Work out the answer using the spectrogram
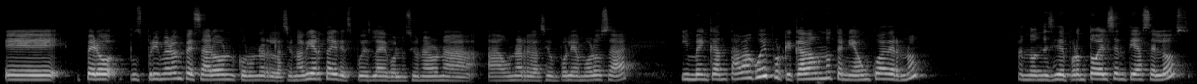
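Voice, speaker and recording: A woman with a Mexican Spanish accent hosts a casual podcast and talks at a rapid clip in a fairly high voice. She tells her stories with lively emphasis and plenty of slang. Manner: animated storyteller, slangy and emphatic. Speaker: podcast host.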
